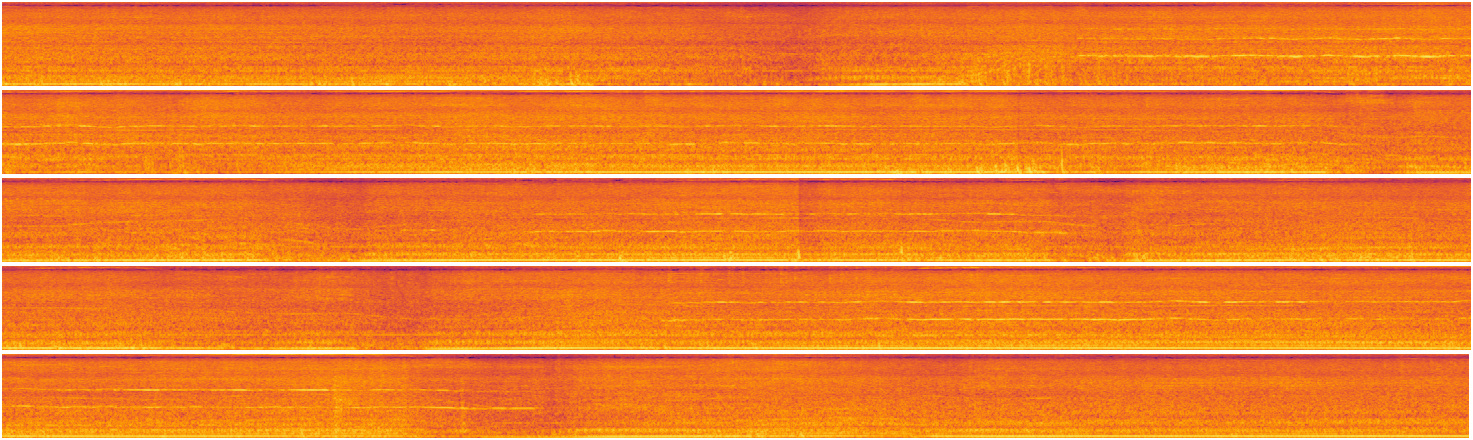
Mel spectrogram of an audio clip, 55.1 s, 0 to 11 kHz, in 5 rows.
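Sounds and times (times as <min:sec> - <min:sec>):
bulldozer diesel engine running: 0:00.0 - 0:55.0
thin high whine: 0:07.2 - 0:31.0, 0:37.5 - 0:48.5.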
